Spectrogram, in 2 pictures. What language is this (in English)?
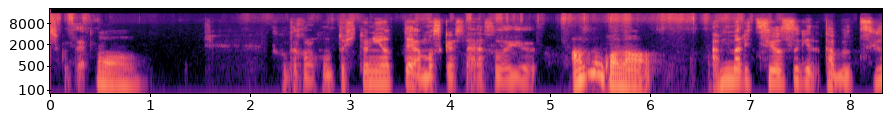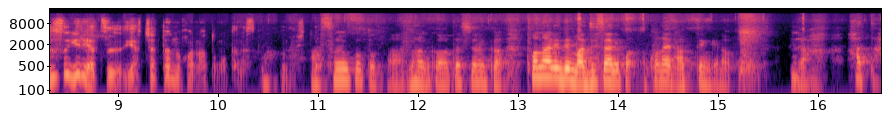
Japanese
